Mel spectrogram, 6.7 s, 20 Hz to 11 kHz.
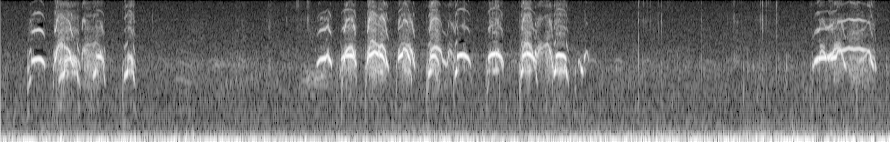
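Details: Osprey pair at a Captiva nest on April 3, 2022, male bringing fish at breakfast while female feeds chicks: bursts of sharp, whistled chirps in quick runs, a pause, then a short burst at the end, over a steady low rumble.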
